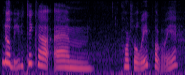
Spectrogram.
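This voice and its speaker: A woman's voice: a little high, very animated, fairly quick. A woman game streamer giving casual live commentary, chatting to herself as she plays. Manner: chatty, talks to herself while playing.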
